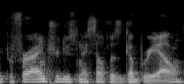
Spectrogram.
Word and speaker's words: Gabriel: i introduce myself as gabrielle it's kind of like a hebrew pronunciation okay um but uh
